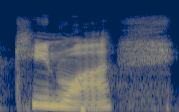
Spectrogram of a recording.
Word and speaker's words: quinoa: even is quinoa and am I saying it right yes you're yes you are quinoa it's a whole grain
